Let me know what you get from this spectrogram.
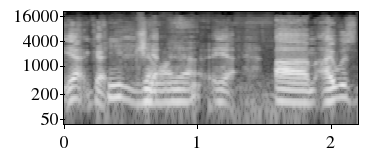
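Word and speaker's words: Philippe Djian: my part, I was not really aware of Philippe Gian. Am I even pronouncing the name correctly? Yeah, good. Philippe Gian, yeah.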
